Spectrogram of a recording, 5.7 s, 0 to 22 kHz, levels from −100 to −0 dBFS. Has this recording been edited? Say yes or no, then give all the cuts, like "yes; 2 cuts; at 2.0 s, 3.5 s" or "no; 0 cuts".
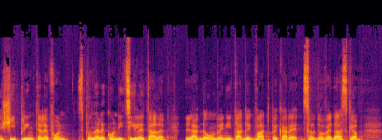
yes; 2 cuts; at 3.0 s, 4.5 s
